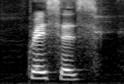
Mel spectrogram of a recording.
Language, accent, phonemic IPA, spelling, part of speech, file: English, US, /ˈɡɹeɪsɪz/, graces, noun / verb, En-us-graces.ogg
- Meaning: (noun) plural of grace; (verb) third-person singular simple present indicative of grace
